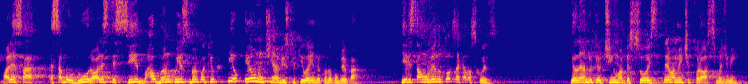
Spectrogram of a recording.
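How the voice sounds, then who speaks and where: A man's voice: sits high, darkish tone, a little hiss or hum. A man preaching a sermon in a church in a casual, storytelling way, acting out the voices of people he quotes. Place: church hall. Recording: echoey hall, faint ambience.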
